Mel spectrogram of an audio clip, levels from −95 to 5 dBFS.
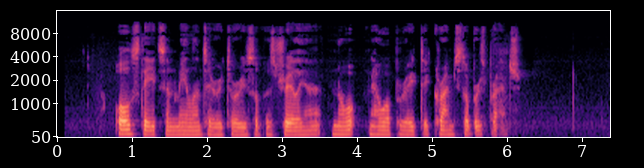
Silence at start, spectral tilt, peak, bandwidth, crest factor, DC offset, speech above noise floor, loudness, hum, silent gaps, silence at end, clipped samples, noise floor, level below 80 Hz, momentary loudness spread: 0.8 s; -5 dB/octave; -4 dBFS; 11 kHz; 24 dB; under 0.1%; 41 dB; -26 LUFS; none; none; 1.2 s; under 0.1%; -66 dBFS; -68 dBFS; 11 LU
